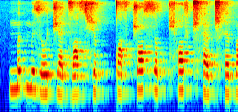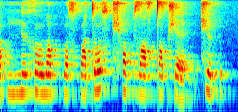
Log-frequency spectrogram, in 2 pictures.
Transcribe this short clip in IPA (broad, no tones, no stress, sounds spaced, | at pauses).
m ɛ p m ʉ z o t͡ʃ æ d͡z ɛ sˤ ɕ ø p tː æ sˤ t͡ʃ ɔ sˤ z ø p t͡ɕʰ ɵ sˤ ʈ͡ʂʰ æ ʈ͡ʂʰ ɛ p ɑ p nː ø x u ðˤ i pː o sˤ p ɑ t u sˤ t͡ɕʰ ɔ p zˤ æ sˤ tˤ æ p ʃ ɛ | t͡ɕ ø p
